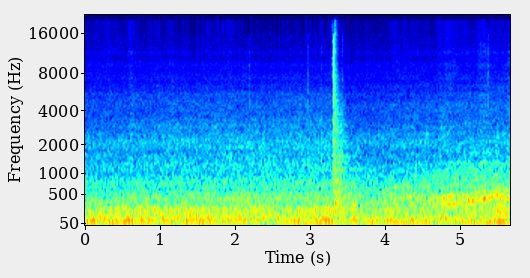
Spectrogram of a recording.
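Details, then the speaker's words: HVAC unit jumped out at startup after checking windings of compressors suspected grounded, condenser fans likely on pressure control: steady even fan whoosh, no grinding or rattles; condenser fan motors running normally while waiting on compressor delay. "Condenser fan motors are all running. That's a good sign. We're just waiting for the delay from the compressors."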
